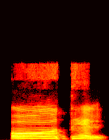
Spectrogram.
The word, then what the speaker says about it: hotel: It's hotel because you don't pronounce the letter H, okay?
